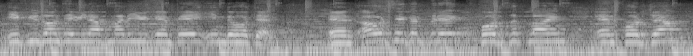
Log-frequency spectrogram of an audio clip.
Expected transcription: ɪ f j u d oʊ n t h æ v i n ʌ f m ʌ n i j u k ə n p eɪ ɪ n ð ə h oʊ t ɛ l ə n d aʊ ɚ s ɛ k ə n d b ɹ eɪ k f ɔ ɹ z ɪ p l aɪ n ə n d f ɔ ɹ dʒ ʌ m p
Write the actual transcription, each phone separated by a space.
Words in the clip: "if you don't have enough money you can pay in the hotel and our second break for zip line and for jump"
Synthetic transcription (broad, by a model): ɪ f j u d oʊ n t h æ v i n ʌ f m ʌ n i j u k ə n p eɪ ɪ n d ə h oʊ t ɛ l ə n d aʊ ɚ s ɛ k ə n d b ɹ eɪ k f ɔ ɹ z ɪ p l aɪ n ə n d f ɔ ɹ dʒ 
